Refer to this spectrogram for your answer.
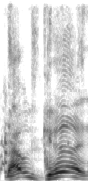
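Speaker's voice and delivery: high, loud praise; hyped-up host cheering the singer; excited praise. Real, not acted. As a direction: cheer him on, delighted.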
